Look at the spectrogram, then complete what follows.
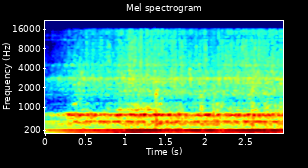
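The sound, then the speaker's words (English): A washing machine runs with a steady, droning motor hum and a continuous wash of churning noise, holding an even loudness throughout with no voices. “The sound of a washing machine.”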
